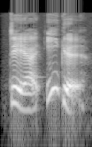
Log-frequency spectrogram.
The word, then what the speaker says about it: Igel: Your random word of the week is der Igel. Do hedgehogs even make sounds? Do not confuse this with eagle, which of course just sounds as if you pronounced eagle with an American accent, but, it's a completely different animal.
